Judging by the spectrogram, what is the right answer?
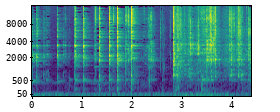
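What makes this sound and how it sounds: A hollow red and green cylindrical metal cookie tin with a green lid is tapped on its side and lid with long gold metal claw nails. The result is a run of sharp, bright metallic clicks and taps with a short ring. Near the end it turns into a denser, steady scratching rattle.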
